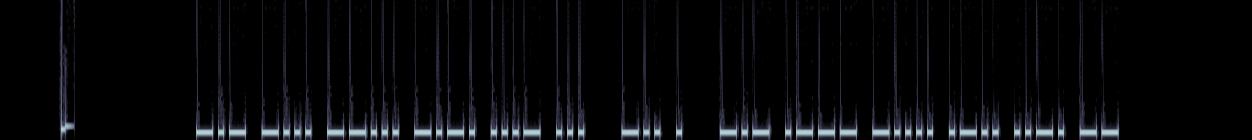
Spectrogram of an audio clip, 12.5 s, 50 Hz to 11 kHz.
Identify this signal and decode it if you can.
Morse code, heard as a keyed tone, about 22 wpm, 700 Hz. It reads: KB7CVS DE KJ6LFM
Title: USA Callsign DE Callsign - 6 Characters - 22wpm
